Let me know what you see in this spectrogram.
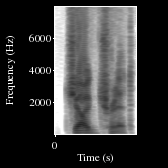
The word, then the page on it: jogtrot: American English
